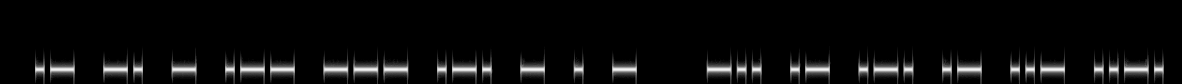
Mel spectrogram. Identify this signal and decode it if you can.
Morse code, heard as a keyed tone, about 16 wpm, 700 Hz. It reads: ANTWORTET DARAUF
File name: Morsekurs / Witze / Witz 16. Juli 2019, 70 F80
